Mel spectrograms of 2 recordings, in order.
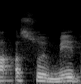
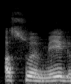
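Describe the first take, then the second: First: अश्वमेध ending in ध, a dental dh; correct final dh. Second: अश्वमेघ ending in घ, a gh sound; wrong final gh. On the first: Teacher correcting students, अश्वमेध ending in dh. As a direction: say अश्वमेध with the tongue on the teeth at the end. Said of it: "अश्वमेध होता है". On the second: Teacher showing the common mistake, अश्वमेघ ending in gh. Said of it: "अश्वमेघ नहीं होता". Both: Shown as a demonstration.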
